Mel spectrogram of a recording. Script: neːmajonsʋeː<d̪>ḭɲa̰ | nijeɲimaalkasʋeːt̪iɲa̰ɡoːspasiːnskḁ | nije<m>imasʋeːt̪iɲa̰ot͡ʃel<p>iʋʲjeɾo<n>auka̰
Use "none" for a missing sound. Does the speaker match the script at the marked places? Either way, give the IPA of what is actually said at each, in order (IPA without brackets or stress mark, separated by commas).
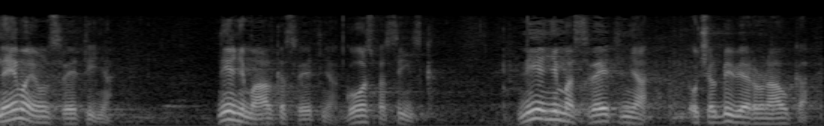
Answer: t̪, ɲ, b, n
